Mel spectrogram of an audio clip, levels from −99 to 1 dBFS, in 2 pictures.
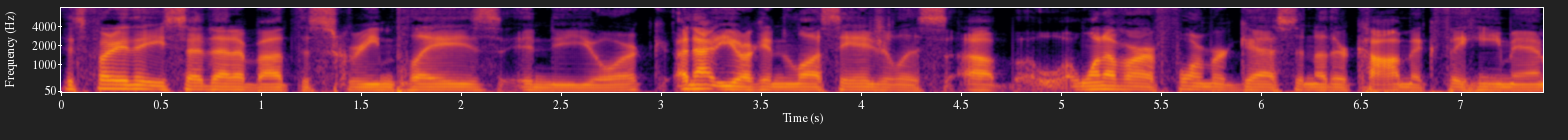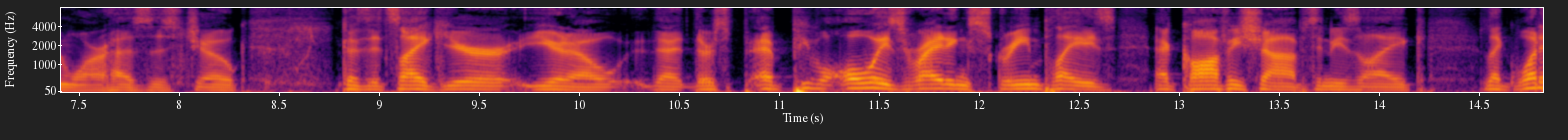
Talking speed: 210 wpm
